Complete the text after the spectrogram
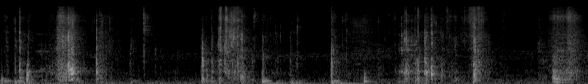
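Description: Plastic wrapping crinkles and rustles in handling.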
